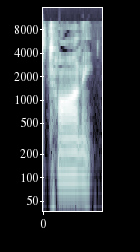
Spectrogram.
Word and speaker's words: Taney: I think it's Taney.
